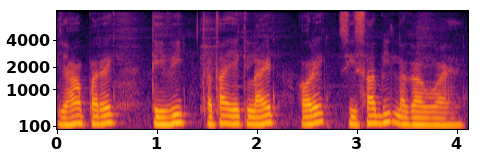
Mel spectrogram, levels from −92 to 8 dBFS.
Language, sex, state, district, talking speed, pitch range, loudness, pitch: Hindi, male, Uttar Pradesh, Lucknow, 205 wpm, 135-160 Hz, -13 LUFS, 145 Hz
